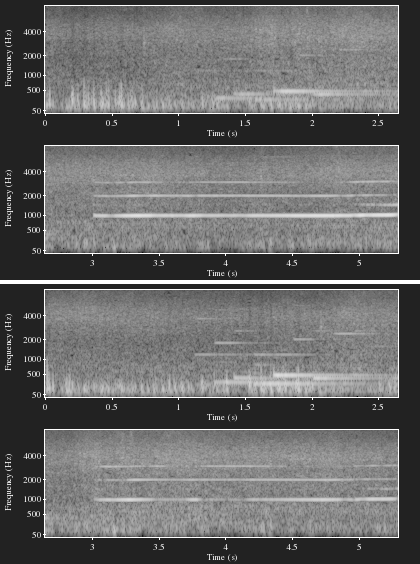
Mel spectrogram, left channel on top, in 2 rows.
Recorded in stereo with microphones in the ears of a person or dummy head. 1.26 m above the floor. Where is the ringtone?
75° right (ahead or behind), 3.5 m.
